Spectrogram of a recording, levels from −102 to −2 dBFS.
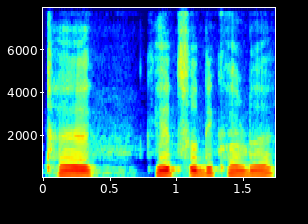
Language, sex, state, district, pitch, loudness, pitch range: Rajasthani, female, Rajasthan, Churu, 195 Hz, -20 LUFS, 185-200 Hz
